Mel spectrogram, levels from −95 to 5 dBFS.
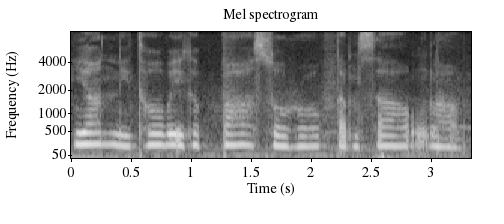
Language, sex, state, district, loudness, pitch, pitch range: Garo, female, Meghalaya, West Garo Hills, -17 LUFS, 210 Hz, 195-220 Hz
